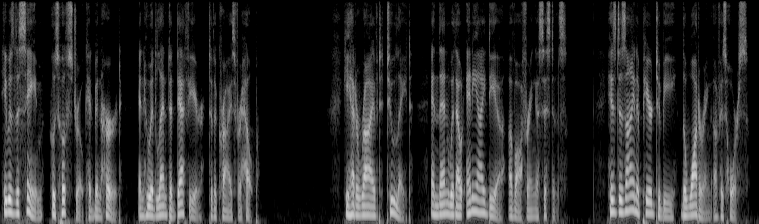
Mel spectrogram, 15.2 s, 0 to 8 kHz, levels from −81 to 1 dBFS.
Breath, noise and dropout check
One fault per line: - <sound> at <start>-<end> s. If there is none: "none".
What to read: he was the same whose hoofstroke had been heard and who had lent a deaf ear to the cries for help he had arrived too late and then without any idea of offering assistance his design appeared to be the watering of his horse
none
